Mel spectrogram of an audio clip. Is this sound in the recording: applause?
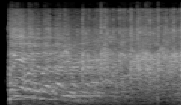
yes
